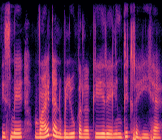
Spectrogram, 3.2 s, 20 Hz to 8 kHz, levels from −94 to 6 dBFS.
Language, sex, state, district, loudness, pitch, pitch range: Hindi, female, Chandigarh, Chandigarh, -14 LUFS, 210 Hz, 200-220 Hz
